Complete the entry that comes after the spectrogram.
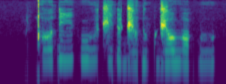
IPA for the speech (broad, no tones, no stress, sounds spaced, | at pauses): ǃ ɔ̤ ɗ i | w ṳ t͡ʃ i̤ ɗ ɵ d͡ʒ ɔ̤ ɗ ṳ p d͡ʒ ɔ w ɔ k͡p ṳ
